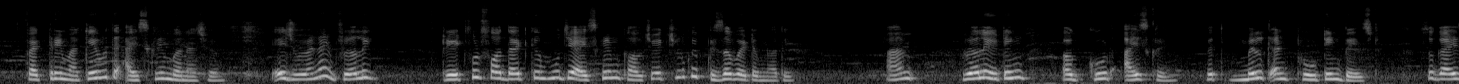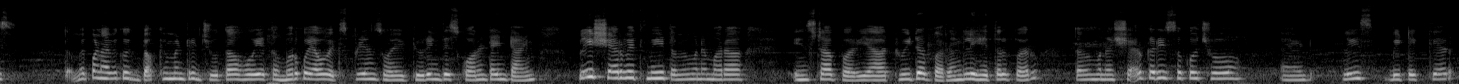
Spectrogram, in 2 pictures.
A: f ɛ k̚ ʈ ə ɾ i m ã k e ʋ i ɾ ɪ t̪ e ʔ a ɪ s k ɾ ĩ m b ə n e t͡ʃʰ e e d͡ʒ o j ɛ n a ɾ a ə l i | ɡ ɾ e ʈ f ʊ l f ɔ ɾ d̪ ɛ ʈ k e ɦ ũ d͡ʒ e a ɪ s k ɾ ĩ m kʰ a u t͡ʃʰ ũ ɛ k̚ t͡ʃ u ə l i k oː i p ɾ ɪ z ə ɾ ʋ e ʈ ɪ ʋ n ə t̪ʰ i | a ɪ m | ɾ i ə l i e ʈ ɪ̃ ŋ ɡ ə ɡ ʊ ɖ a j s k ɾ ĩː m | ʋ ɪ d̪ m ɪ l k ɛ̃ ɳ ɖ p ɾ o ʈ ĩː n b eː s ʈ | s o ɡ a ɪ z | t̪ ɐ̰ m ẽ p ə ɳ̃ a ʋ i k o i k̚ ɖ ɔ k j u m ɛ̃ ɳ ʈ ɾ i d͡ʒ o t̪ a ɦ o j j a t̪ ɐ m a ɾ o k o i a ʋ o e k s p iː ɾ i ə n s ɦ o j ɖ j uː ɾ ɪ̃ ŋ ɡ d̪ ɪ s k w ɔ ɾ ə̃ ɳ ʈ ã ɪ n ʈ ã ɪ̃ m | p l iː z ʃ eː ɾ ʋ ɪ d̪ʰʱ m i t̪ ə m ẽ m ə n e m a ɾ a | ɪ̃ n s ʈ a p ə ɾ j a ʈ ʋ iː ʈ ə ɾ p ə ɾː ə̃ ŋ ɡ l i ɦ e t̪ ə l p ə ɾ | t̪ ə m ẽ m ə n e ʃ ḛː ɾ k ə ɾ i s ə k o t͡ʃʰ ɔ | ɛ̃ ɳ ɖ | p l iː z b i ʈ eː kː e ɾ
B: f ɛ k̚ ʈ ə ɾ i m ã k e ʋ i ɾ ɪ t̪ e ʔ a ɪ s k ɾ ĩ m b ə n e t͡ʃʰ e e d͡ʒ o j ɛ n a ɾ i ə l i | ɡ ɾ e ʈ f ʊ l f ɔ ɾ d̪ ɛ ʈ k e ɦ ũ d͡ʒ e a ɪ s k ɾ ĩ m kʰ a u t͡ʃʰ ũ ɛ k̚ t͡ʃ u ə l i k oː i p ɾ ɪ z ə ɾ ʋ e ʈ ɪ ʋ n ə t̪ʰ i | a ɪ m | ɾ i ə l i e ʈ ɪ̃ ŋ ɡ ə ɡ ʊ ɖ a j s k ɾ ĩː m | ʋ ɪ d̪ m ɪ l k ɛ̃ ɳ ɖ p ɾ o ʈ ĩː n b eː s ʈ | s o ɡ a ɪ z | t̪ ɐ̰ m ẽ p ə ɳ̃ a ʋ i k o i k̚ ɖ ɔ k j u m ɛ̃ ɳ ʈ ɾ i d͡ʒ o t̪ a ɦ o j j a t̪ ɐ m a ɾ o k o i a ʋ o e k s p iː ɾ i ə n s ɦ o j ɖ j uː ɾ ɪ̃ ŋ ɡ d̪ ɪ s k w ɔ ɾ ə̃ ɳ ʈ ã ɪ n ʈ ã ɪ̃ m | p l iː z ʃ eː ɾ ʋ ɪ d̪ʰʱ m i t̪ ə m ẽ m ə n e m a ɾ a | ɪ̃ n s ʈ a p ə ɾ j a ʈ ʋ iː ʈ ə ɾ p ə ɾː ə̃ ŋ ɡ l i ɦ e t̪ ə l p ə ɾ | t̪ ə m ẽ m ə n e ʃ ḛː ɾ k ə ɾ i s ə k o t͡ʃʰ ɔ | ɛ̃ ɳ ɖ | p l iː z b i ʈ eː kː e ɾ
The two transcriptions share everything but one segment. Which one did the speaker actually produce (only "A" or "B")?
B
